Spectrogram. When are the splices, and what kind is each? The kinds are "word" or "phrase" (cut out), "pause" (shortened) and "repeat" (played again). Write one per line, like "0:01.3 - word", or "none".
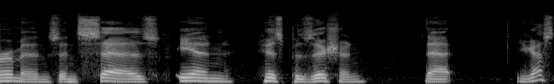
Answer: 0:01.7 - pause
